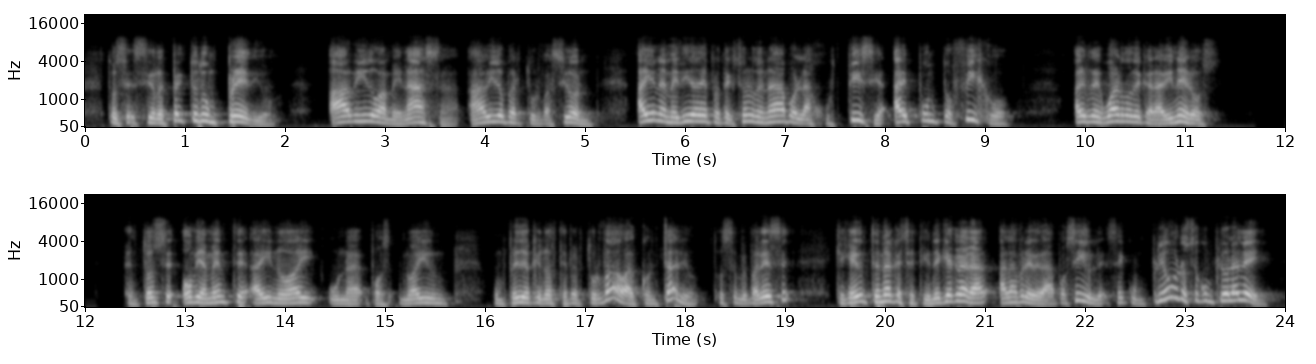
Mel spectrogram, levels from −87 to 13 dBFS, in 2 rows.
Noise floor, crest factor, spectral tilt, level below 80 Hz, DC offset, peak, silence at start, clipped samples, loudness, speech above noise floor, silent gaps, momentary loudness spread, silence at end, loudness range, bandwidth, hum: -78 dBFS; 16 dB; -6.5 dB/octave; -52 dBFS; under 0.1%; -4 dBFS; 0.25 s; under 0.1%; -19 LUFS; 59 dB; none; 12 LU; 0.2 s; 3 LU; 9.2 kHz; none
